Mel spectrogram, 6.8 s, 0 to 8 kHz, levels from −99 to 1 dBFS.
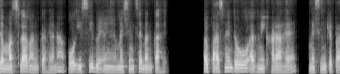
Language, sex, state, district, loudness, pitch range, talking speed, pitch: Hindi, male, Bihar, West Champaran, -22 LUFS, 105-125 Hz, 185 wpm, 115 Hz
